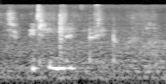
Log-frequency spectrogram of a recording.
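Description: Faint whispering under the breath, a girl counting quietly to herself, with one brief voiced sound about two-thirds of a second in.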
